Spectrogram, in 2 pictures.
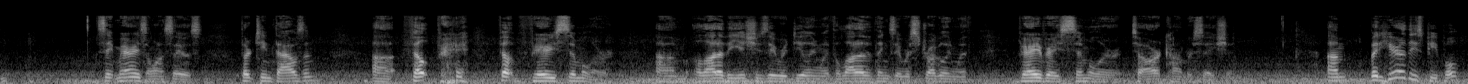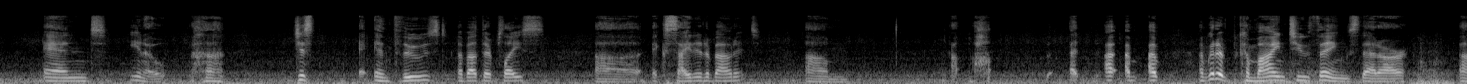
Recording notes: while driving through a Minnesota blizzard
